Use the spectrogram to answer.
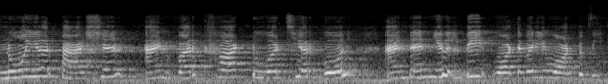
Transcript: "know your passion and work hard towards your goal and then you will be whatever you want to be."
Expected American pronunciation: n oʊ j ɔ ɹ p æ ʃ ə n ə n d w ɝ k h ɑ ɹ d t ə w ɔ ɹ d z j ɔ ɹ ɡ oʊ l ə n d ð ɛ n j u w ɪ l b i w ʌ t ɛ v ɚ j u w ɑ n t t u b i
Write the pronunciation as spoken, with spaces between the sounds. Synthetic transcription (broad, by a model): n oʊ j ɔ ɹ p æ ʃ ə n ə n d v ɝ k h ɑ ɹ d t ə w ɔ ɹ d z j ɔ ɹ ɡ oʊ l ə n d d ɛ n j u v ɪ l b i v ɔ t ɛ v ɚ j u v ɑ n t t u b i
